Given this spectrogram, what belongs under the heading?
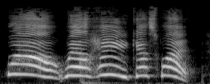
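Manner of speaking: high, loud burst of delight; excited. Acted. Friends learn the policeman shares their dream, excited. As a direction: pitch it as thrilling news.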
